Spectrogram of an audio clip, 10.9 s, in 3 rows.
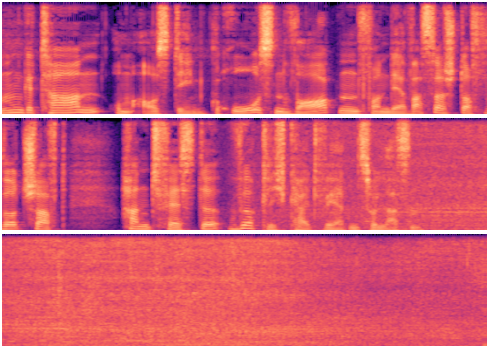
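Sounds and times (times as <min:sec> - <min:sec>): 
speech: 0:00.0 - 0:07.2
diesel trucks driving in and out of depot: 0:05.3 - 0:10.9.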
